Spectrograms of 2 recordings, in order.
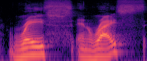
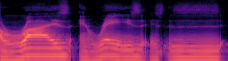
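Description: First: Slow "race" and "rice", long hissing S; voiceless S. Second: Slow "rise" and "raise", voiced "z" endings; buzzing S. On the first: Teacher shows the only difference, voiceless S. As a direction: end "race" and "rice" in "sss". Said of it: "es una S sorda". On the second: Teacher shows the fly-like S, buzzing z. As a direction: buzz the "z" like a fly. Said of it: "S como mosca". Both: Shown as a demonstration.

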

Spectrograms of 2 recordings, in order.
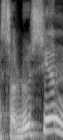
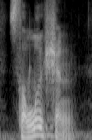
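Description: First: "solution" as rising so-lu-SION; higher, s sound in "solution"; wrong pronunciation. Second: "solution" ending in weak "shen"; falling "solution", so-LU-shen; correct pronunciation. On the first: Teacher rejects this version: "solution" as so-lu-sion. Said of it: "Nada de solution". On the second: Teacher models the ending: "solution" with sh. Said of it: "Shan, solution". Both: Shown as a demonstration.

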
